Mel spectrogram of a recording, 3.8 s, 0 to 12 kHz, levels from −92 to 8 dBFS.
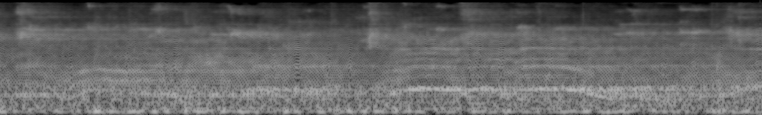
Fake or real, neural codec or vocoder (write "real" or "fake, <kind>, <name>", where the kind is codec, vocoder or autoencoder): fake, vocoder, Vocos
